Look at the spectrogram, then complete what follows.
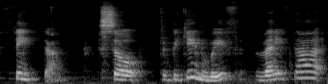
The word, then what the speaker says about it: delta: so to begin with velta is not delta delta enfita in english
